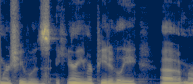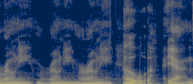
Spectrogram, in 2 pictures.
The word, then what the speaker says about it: Moroni: couple of times, but there's a prophet in our sacred scripture called Moroni, but I've heard it pronounced in certain cultures Moroni.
